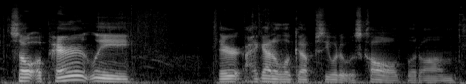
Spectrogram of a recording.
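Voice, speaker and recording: A man hosting a stream talks loosely about games, offering strong opinions and the occasional curse while music plays beneath him. He sounds animated and slightly bright, with a mid-range voice at a moderate pace.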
